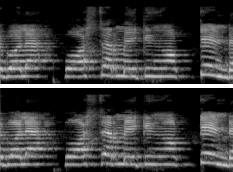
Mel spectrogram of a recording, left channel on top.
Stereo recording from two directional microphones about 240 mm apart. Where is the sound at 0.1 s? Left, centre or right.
Left.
